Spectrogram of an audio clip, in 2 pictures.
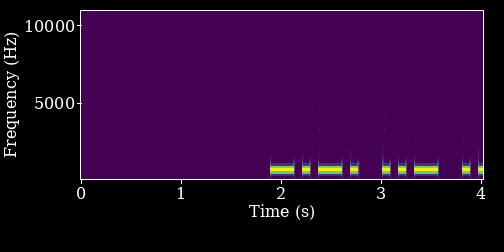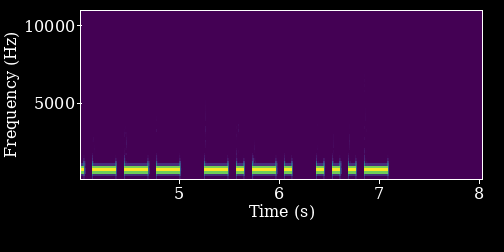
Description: Morse code, heard as a keyed tone, about 15 wpm, 700 Hz. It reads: CU2CV
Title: DXCC-100 Call Signs - 5 Characters - Repeated 3x - 15wpm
